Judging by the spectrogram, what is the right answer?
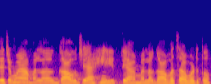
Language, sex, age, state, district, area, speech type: Marathi, female, 30-45, Maharashtra, Buldhana, rural, spontaneous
